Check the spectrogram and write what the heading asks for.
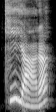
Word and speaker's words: Chiara: O que eu quero te contar, esclarecer aqui, é que em italiano esse CH jamais terá esse som de X que pronunciamos em português. É só você lembrar da prof aqui. Chiara é Chiara e não Chiara, só porque temos um CH ali.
